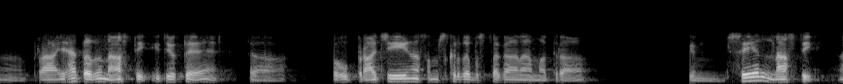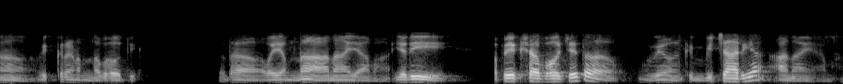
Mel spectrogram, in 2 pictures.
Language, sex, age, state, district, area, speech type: Sanskrit, male, 60+, Karnataka, Dakshina Kannada, rural, conversation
